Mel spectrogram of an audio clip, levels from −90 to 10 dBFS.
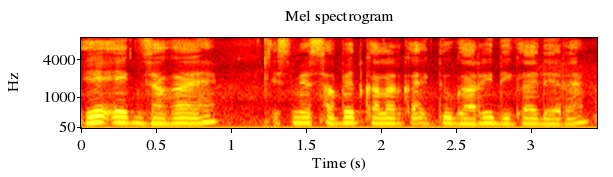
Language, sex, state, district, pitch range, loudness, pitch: Hindi, male, Arunachal Pradesh, Papum Pare, 130-145 Hz, -15 LUFS, 135 Hz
